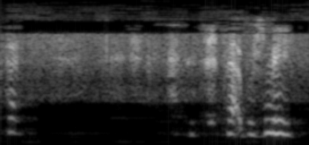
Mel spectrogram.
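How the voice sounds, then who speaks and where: An actress playing a shaky, frightened young woman in a 1940s radio drama, with halting, stammering delivery. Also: high-pitched, steady tone. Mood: shaken. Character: frightened, shaky young woman insisting she saw a corpse. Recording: muffled old radio broadcast with music.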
